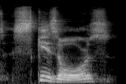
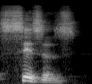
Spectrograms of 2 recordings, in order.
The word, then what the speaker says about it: scissors: here we go scissors now scissors not Skiz ores but scissors so can you repeat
